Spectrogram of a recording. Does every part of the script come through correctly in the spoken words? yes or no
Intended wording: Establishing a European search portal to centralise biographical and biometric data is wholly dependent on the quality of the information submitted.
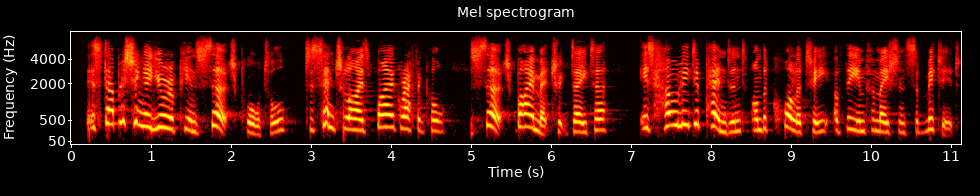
no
